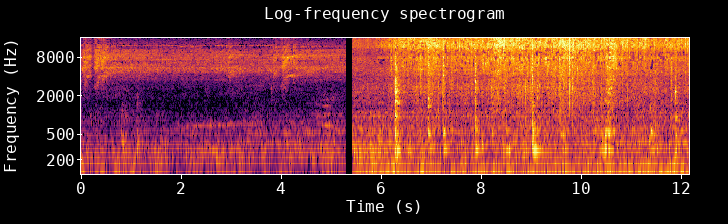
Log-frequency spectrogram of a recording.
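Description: Tempering spices hit hot oil poured over boiled dal. A softer, quieter stretch breaks off abruptly, then a loud, sustained sizzle with crackling spits takes over and continues to the end.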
